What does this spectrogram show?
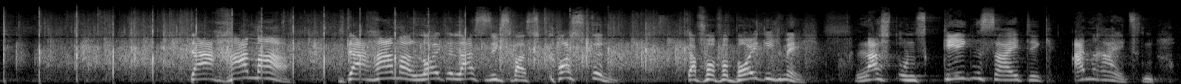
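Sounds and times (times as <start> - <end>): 
audience applause: 0.0 - 8.4
speech: 1.9 - 6.3, 6.9 - 11.8.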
